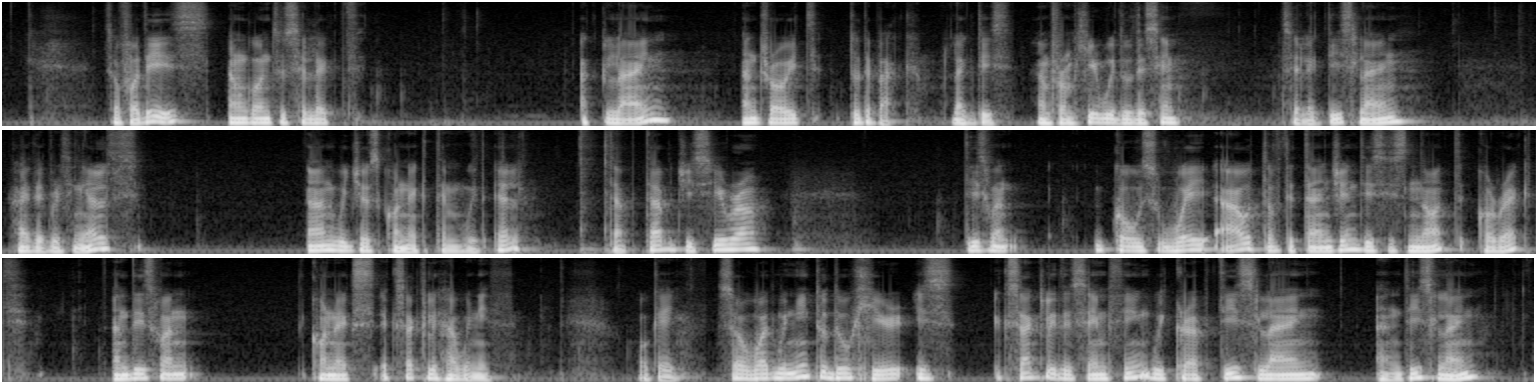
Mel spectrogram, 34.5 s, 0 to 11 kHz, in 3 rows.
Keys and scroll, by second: 1.0 2, 3.2 shift+a, 8.3 2, 11.2 shift+h, 12.4 1, 15.7 Tab, 15.9 Tab.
